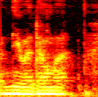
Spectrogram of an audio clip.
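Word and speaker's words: Niewiadoma: Oh shoot, I forget how to pronounce it. I have to look at it. Niwadoma. There we go, Niwadoma.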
